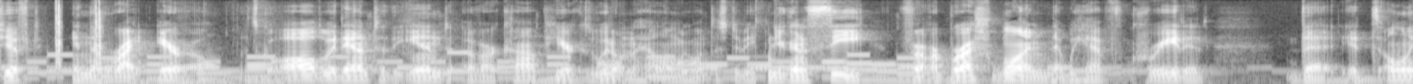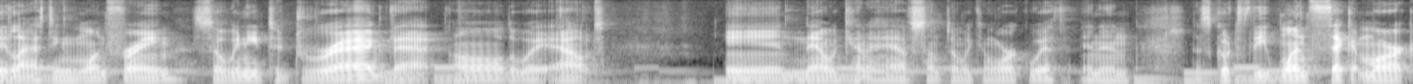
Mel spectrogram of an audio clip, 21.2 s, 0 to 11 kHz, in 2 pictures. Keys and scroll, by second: 0.5 shift+fn+Right.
